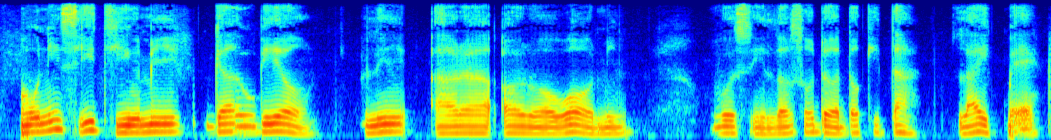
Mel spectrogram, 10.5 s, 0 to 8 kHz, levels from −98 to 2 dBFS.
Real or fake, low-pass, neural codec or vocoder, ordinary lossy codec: fake; 7.2 kHz; codec, 24 kHz, 0.9 kbps, WavTokenizer, medium speech release version 2; none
